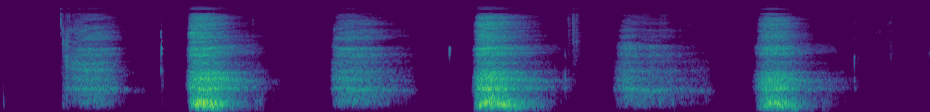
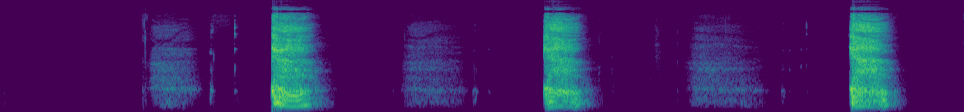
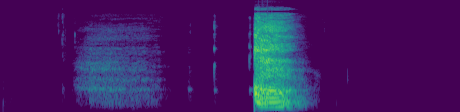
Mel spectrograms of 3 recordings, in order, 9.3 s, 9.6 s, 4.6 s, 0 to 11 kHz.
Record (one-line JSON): {"exhalation_length": "9.3 s", "exhalation_amplitude": 19661, "exhalation_signal_mean_std_ratio": 0.36, "three_cough_length": "9.6 s", "three_cough_amplitude": 32768, "three_cough_signal_mean_std_ratio": 0.27, "cough_length": "4.6 s", "cough_amplitude": 32768, "cough_signal_mean_std_ratio": 0.23, "survey_phase": "beta (2021-08-13 to 2022-03-07)", "age": "18-44", "gender": "Male", "wearing_mask": "No", "symptom_cough_any": true, "symptom_runny_or_blocked_nose": true, "symptom_headache": true, "smoker_status": "Never smoked", "respiratory_condition_asthma": false, "respiratory_condition_other": false, "recruitment_source": "Test and Trace", "submission_delay": "1 day", "covid_test_result": "Positive", "covid_test_method": "LFT"}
